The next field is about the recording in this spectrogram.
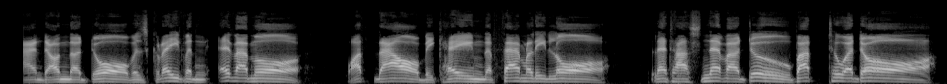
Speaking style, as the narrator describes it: The white raven hopped on his stand, cackling

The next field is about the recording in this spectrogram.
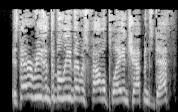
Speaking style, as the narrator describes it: shouted another

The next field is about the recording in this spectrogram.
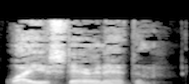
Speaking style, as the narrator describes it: asked Redrick in a low voice

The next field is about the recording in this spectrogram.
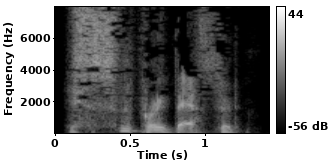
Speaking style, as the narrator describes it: Hayward panted

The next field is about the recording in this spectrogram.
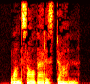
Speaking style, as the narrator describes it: she said, smiling faintly

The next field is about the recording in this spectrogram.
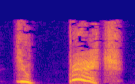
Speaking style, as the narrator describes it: He screeched

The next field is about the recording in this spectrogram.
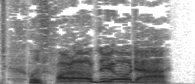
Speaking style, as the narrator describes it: Russ roared

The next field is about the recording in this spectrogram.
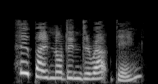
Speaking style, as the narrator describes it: I chirped

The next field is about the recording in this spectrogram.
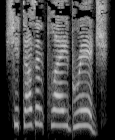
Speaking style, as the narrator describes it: Isabel shouted in his ear

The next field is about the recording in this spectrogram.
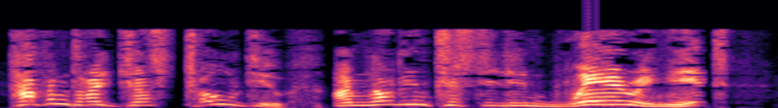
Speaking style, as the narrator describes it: Harry said fiercely

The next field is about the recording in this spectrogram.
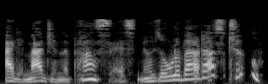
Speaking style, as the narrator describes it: I added cheerfully

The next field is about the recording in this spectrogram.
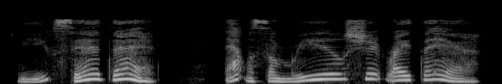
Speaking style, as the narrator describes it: She grinned at me and whispered

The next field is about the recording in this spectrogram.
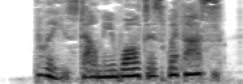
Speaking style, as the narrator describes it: Lily said in a whisper

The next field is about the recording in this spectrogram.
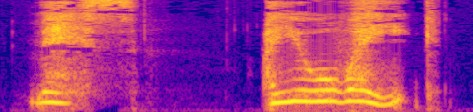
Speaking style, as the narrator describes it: Betty whispers

